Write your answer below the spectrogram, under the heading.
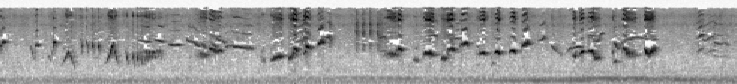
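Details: Varied White-rumped shama song: sharp upward whistles and slurred notes, then denser chattering phrases of twisting whistles, delivered in quick clusters over a low steady hum.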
